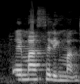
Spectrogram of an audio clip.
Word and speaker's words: Emma Seligman: Y me encanta Emma Seligman, está bien, ¿no? Lo digo bien el nombre de la directora, porque yo... – Sí, Emma Seligman.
